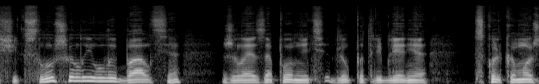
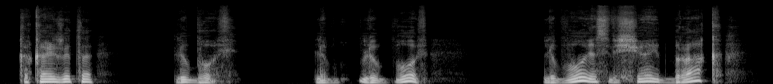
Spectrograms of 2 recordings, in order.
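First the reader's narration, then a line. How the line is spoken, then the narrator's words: Stammering. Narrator (Russian): сказал он, запинаясь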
